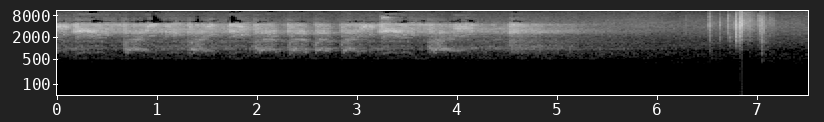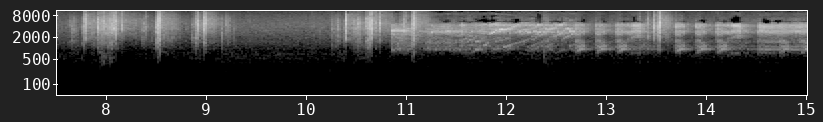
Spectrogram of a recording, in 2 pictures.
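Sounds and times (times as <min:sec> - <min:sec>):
plastic toy clicks and rattles: 0:06.5 - 0:09.3, 0:10.2 - 0:11.3, 0:13.3 - 0:13.8
toy electronic sound effect: 0:10.5 - 0:15.0.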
